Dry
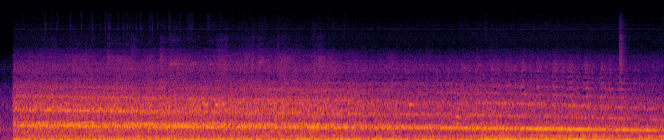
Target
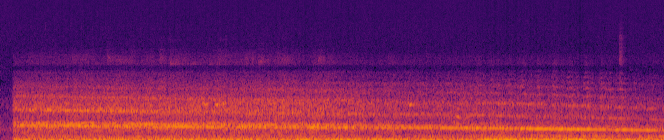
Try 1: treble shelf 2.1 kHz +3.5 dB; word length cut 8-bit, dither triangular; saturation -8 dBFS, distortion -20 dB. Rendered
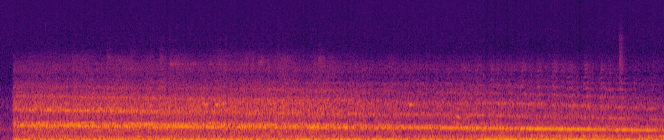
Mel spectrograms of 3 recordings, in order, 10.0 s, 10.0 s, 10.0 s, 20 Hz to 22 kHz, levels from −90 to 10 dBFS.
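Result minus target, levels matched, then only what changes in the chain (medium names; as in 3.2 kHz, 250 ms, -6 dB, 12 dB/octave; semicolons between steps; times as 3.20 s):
4 kHz band +4.5 dB
add first: Butterworth band-stop 3 kHz, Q 3.4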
